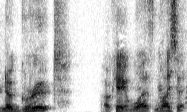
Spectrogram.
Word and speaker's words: Groot: how you say it Groot it's still going to be so bad no our Denmark ladies are going to be like please stop it's so the g is silent but you guys need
